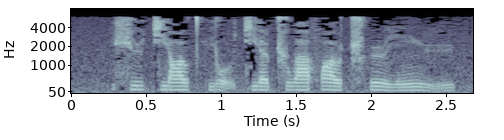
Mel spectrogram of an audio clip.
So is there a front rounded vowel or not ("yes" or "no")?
yes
